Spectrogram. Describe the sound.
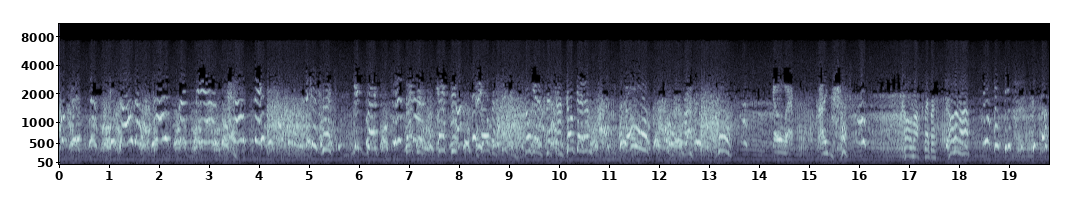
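A dog barks and yips repeatedly amid a busy, continuous stretch of sound, its bursts mixed in with people talking over a slightly boxy, broadcast-like background hum.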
